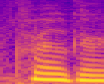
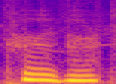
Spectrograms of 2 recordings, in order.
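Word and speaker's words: Kroeger: Kroger from uh Nickelback wasn't actually pronounced Kroger his name's pronounced Krueger oh too late now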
